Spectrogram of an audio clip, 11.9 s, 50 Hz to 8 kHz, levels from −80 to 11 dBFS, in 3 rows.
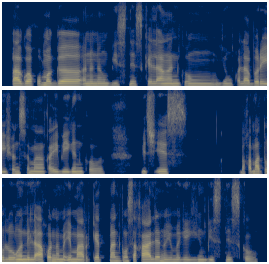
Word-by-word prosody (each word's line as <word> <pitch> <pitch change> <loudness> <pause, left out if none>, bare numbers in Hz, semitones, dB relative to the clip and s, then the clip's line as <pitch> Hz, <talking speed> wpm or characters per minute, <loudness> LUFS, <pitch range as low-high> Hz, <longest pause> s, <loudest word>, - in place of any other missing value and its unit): bago 170 +1 +6
ako 175 0 -8
mag, 180 -2 +1
ah, 175 -1 +5
ano 170 +1 +1
ng 175 0 -2
business, 170 -1 -7
kailangan 165 0 +1
kong 165 -1 -4
yung 165 0 -7
collaboration 160 +1 -1
sa 175 - -5
mga 165 -1 -1
kaibigan 160 0 -1
ko, 155 -1 -8 0.6
which 165 - -2
is, 170 0 -3 0.8
baka 165 - -2
matulungan 165 -1 +2
nila 165 0 +5
ako 185 - +3
na 175 -2 +1
mai-market 165 0 +1
man 190 0 +1
kung 185 -1 -3
sakali 175 0 +5
'no, 180 -3 -1
yung 165 0 -4
magiging 155 -1 -5
business 155 0 -7
ko. 150 +2 -8
165 Hz, 155 wpm, -24 LUFS, 160-170 Hz, 0.8 s, bago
